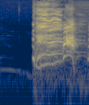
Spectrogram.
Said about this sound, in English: Coughing up a lung.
